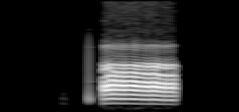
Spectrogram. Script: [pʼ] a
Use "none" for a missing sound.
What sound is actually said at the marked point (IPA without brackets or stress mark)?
pʼ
